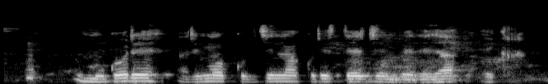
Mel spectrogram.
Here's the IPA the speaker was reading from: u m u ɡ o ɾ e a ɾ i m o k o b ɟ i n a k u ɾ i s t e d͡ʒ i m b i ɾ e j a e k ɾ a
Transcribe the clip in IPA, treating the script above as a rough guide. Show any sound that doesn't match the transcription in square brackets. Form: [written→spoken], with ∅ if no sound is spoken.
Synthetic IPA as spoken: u m u ɡ o ɾ e a ɾ i m o k [o→u] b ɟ i n a k u ɾ i s t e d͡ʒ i m b [i→e] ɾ e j a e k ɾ a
